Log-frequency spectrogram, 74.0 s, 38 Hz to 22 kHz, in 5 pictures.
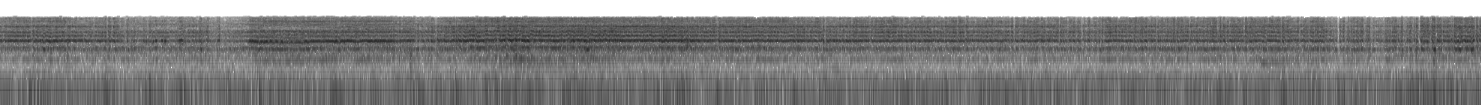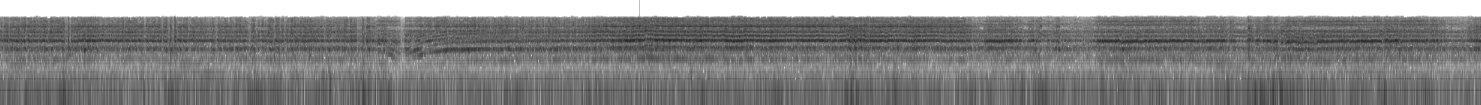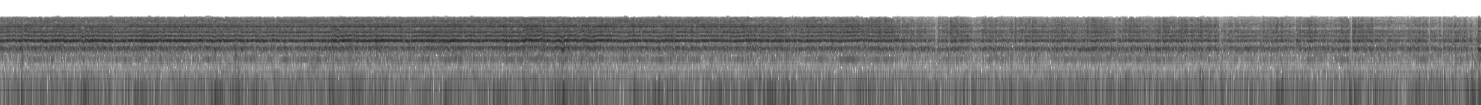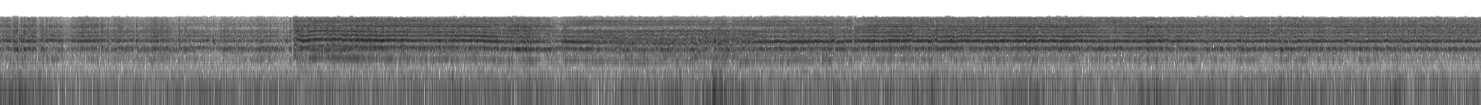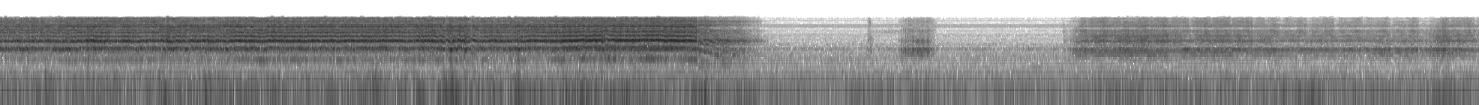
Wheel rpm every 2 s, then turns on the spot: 160, 160, 160, 160, 160, 160, 160, 160, 160, 130, 160, 160, 160, 160, 160, 160, 160, 160, 160, 160, 160, 160, 160, 160, 160, 150, 160, 160, 160, 160, 160, 160, 140, 20, 10, 40, 30.
none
